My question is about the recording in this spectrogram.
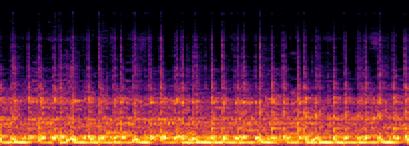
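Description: Dhol drums played in a fast, dense, unbroken rhythm for a Garhwali deity dance, over a steady low drone.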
